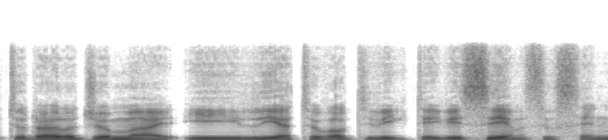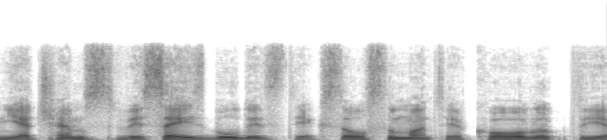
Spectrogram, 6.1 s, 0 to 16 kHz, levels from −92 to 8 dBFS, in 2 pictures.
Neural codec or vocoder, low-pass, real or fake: codec, 16 kHz in and 24 kHz out, 0.4 kbps, LongCat-Audio-Codec, fine tuned four codebook decoder; 10.8 kHz; fake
